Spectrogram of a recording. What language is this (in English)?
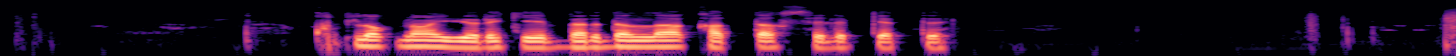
Uyghur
